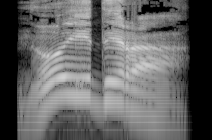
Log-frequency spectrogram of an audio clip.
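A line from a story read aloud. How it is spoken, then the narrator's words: Drawled. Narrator (Russian): протянул я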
